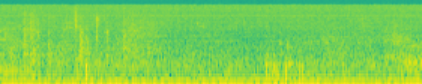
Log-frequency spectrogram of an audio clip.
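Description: Near silence: room tone with a steady low hum and a few faint scattered clicks and rustles.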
